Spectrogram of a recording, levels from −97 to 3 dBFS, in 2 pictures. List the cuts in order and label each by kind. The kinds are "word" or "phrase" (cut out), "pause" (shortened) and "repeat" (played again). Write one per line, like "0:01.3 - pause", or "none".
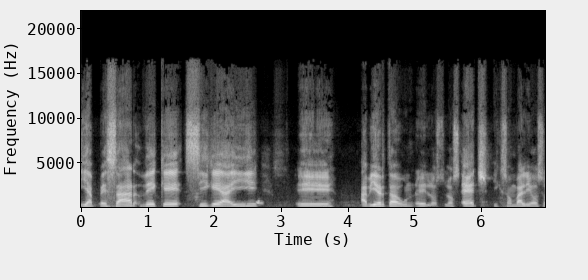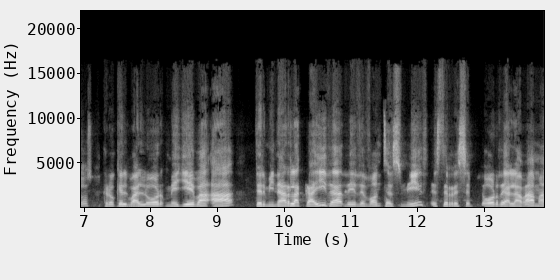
0:07.2 - pause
